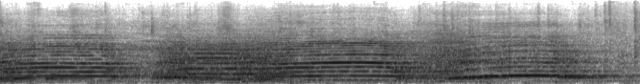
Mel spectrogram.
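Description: Several cows in the stables of PIK Zemun, left unmilked, unfed and without water, moo loudly and repeatedly, their long, drawn-out calls overlapping one after another, with no voices present.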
